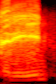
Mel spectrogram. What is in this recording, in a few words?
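Speech Russian; Allied Flight; Digits; DCS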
